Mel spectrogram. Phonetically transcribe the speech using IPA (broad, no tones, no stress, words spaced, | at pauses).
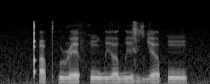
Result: qʼɛpʰuɭɛ fũwɪɐ̯wɪz ʎɛɐ̯pũ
